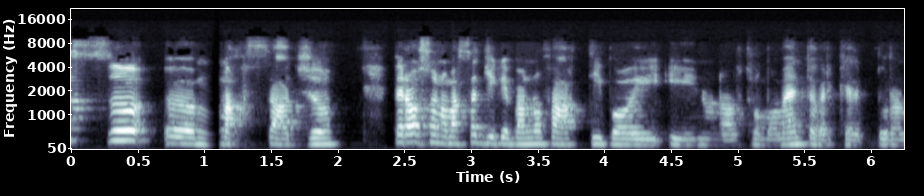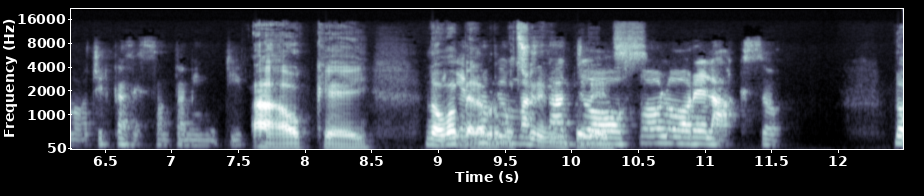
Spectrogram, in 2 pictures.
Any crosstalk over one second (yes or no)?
yes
